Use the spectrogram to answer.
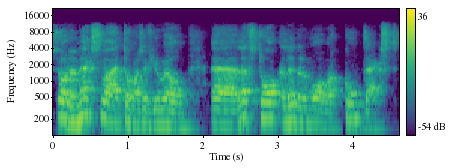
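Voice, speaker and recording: A man speaks at a moderate pace with lively intonation, with audible room echo and noticeable background noise. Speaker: sales manager presenting webinar. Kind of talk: corporate webinar presentation. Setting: online webinar with interpreters. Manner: hesitant, many fillers.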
